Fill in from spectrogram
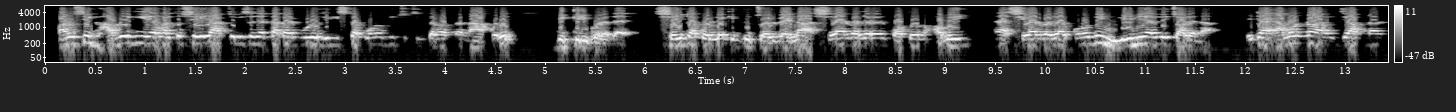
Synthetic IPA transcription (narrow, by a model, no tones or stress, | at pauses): manuʃiɡʱabeɡieɦɔet̪oʃejaʈ̚t͡ɕolːiʃɦad͡ʑaɾ̚ʈakaɾpuɾod͡ʑiniʃʈakonokit͡ɕʰu̥t͡ɕint̪abʱab̚nanakoɾe | bikːɾikoɾed̪ae | ʃejʈakoɾlekint̪ut͡ɕolbenaʃeaɾbad͡ʑaɾeɾkɔt̪onɦɔbej | ɦɛ̃ʃeaɾbad͡ʑaɾkonod̪inliniaɾlit͡ɕɔlena̰ | eʈaʔɛmonːɔaɦed͡ʑeap̚naɾ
